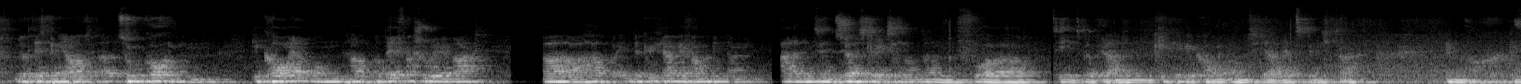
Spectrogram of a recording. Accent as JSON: {"language": "German", "town": "Linz", "region": "Upper Austria", "country": "Austria", "lives_now": "Berlin, Germany", "said": "Ich komme aus Linz, das ist in Österreich"}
